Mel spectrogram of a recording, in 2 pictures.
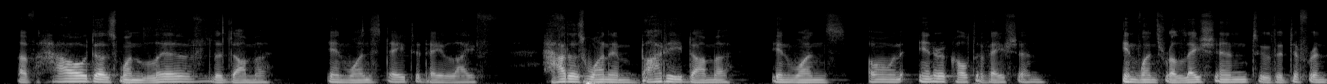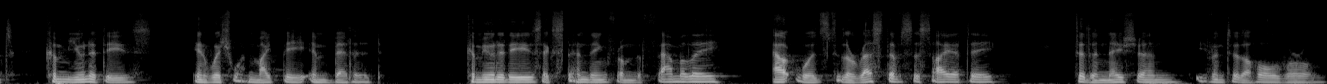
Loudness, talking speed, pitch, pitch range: -26 LUFS, 120 wpm, 110 Hz, 100-115 Hz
